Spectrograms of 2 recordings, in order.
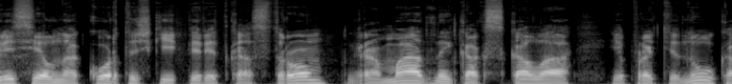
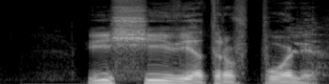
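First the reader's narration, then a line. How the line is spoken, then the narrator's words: Guffawing yeti with echo. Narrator (Russian): захохотал Йети, и троекратное эхо ответило ему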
